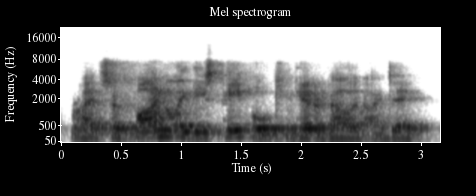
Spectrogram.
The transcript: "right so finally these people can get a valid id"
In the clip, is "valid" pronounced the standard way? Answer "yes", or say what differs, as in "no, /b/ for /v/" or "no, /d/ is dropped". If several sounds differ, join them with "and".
yes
